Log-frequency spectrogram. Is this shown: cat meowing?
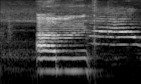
yes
